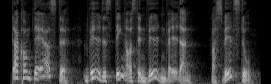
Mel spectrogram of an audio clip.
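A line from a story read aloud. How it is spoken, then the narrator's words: Woman laughing as she speaks. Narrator (German): die Frau lachte und sagte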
